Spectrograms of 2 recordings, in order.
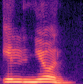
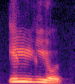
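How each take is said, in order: First: The middle consonant is an n sound. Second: The middle consonant is an l sound. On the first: The speaker calls it wrong. "hindi siya ilnyon" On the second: The speaker calls it right. "but ilyot"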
